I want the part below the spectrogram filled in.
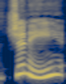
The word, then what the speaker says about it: Gini: when your name is Ginny and it's spelled G-I-N-I, there are never souvenirs with your name on them.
